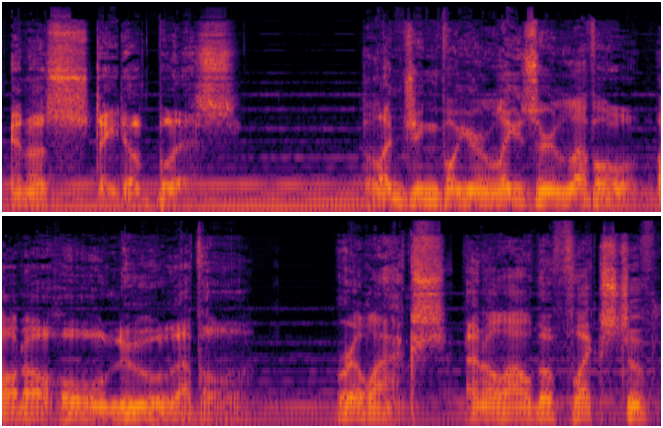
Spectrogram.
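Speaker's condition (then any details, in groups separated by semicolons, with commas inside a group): No condition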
